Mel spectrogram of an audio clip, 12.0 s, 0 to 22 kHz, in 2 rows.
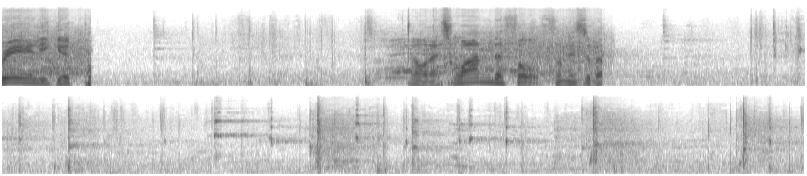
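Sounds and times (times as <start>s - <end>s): shoes squeaking: 5.6s - 12.0s
rackets hitting shuttlecock: 8.3s - 9.4s, 11.5s - 12.0s.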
